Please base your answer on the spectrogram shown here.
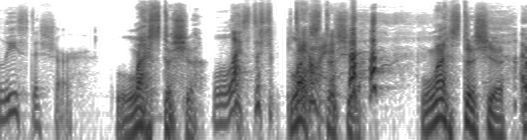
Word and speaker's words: Leicestershire: Sorry, ignore the I, and then pronounce it like you did then. Leicestershire.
